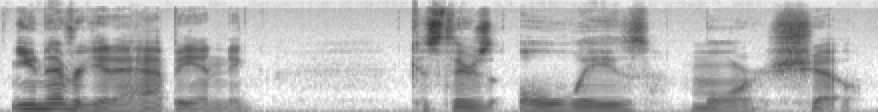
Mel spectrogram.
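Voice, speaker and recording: A man's voice: fairly low pitch, expressive, a little slow, no echo. A man performing a dramatic monologue as a bitter, grieving middle-aged cartoon horse-man, sardonic, rambling and wounded. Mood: sardonic, agitated. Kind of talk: dramatic reading of a eulogy monologue.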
